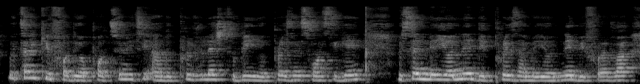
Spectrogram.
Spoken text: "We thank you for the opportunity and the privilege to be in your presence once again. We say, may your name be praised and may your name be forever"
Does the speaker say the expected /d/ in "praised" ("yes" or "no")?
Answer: no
